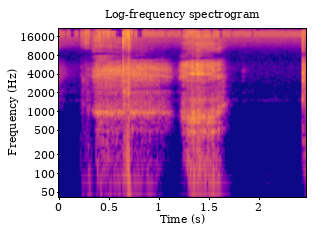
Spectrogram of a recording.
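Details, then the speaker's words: Animated cartoon character's exaggerated comic snoring: two loud, rough, rattling snore-like breaths while others complain they cannot sleep; simulated, not real snoring. "어우 타로 코리가 너무 심한 거 아니가 만타로 코리 좀 그만두지 못하겠느냐 잠을 못 자겠느냐"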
